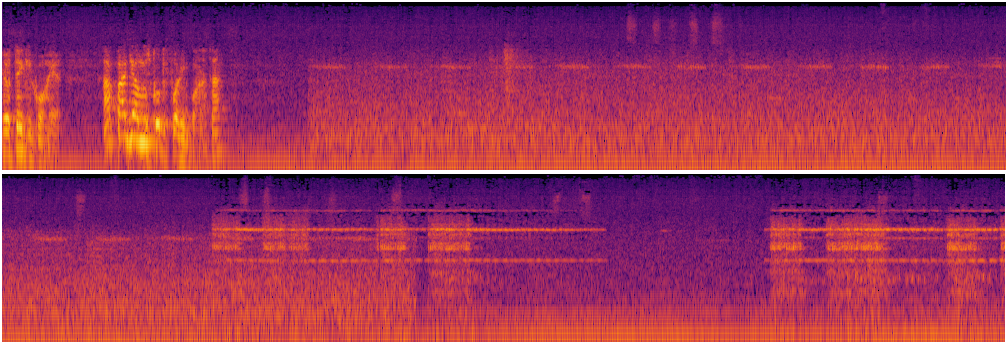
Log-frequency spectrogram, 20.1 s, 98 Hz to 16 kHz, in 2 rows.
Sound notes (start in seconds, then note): 11.5 phone Ringing; 14.7 groans; 14.7 rings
